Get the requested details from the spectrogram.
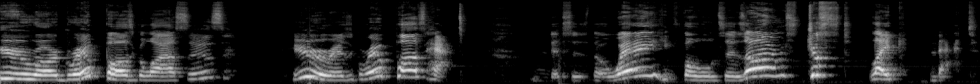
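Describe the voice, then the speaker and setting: A woman performs a put-on character voice, pitched high with very wide swings. She speaks at a very slow pace, with big swings in loudness. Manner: silly.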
